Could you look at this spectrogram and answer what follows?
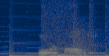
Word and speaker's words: Formalin: Am I saying that right? Formalin? Formalin? I don't know. I know formaldehyde. I know this other stuff. Luck stat is hidden. Dang. Formalin. Okay, I said it right.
